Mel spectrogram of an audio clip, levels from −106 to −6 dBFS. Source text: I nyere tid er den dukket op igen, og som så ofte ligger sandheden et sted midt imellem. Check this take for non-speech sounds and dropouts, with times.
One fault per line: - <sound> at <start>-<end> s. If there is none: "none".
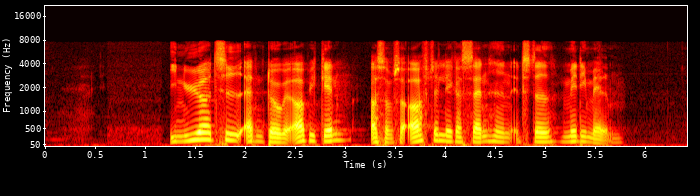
none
